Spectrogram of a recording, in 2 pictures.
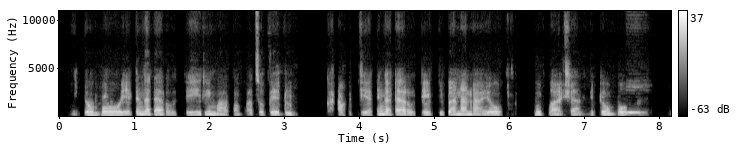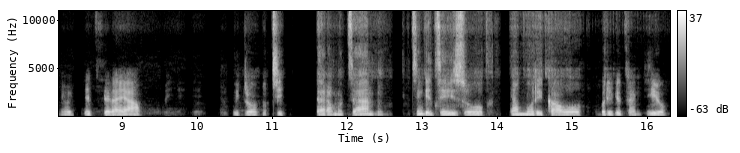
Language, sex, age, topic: Ndau, male, 25-35, health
